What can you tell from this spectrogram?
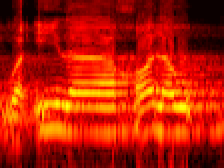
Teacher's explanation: خو حلق سے ادا کریں گے، موٹی آواز ہوگی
